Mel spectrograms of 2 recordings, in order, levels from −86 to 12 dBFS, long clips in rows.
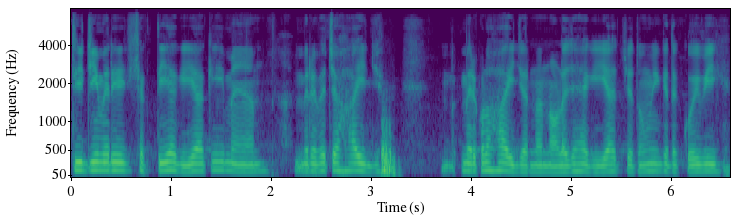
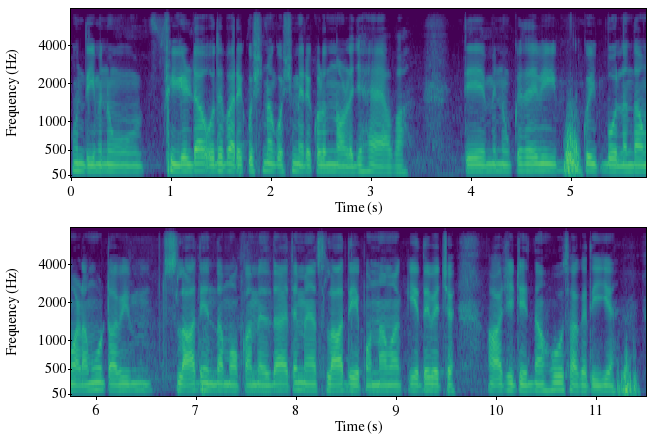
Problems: background sounds at intervals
